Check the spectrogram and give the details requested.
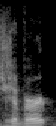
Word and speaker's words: Javert: least we have javert it's actually pronounced javert uh i'm here looking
